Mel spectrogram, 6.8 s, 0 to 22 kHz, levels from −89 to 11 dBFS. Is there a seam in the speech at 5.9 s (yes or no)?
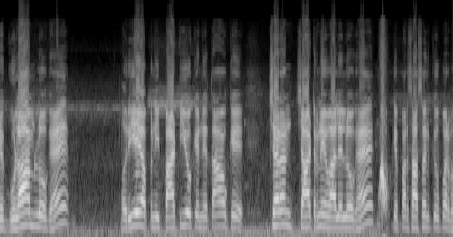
yes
